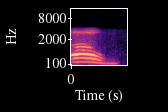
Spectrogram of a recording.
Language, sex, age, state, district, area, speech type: Bodo, female, 60+, Assam, Chirang, rural, conversation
